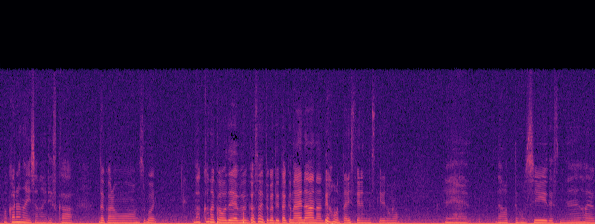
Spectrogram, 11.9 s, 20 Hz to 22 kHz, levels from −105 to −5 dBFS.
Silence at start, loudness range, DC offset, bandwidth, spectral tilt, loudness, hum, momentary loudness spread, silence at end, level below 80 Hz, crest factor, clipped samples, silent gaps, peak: 0 s; 3 LU; under 0.1%; 14.5 kHz; -6.5 dB/octave; -36 LUFS; none; 5 LU; 0 s; -34 dBFS; 16 dB; under 0.1%; none; -18 dBFS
